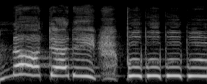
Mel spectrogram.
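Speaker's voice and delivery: put-on very high, frantic, panicked crying of a child. A father retells his son skinning his knee, imitating a child's panicked crying. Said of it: "he just went into a panic of a cry".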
